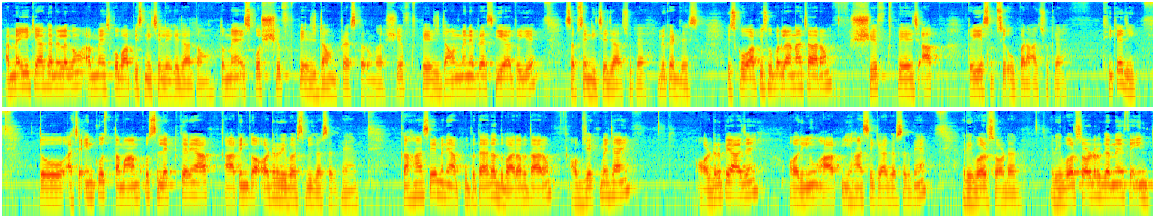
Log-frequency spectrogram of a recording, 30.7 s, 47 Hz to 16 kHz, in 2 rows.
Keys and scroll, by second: 5.4 shift+Page_Down, 12.0 shift+Page_Up.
